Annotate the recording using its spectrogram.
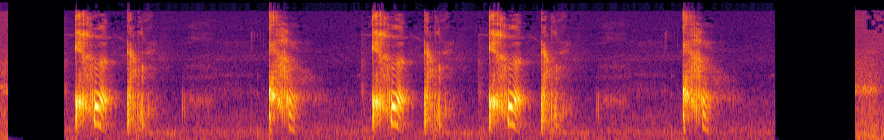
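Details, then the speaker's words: Infant with a run of short, moist, throaty coughs, a wet cough that may bring up phlegm or mucus, sometimes green or yellow, and can signal pneumonia; wet cough. "a wet cough and that wet cough may present with flim or mucus sometimes even with"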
